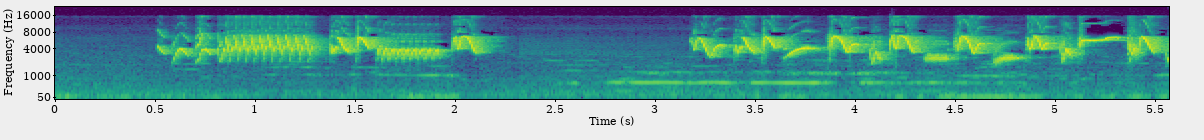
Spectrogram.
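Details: Canary in lively, chattering song, played as a lure to make other birds sing: a dense run of high, sharp chirps and buzzy trills, then a short pause with a faint low whistle before fast looping twitters resume.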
